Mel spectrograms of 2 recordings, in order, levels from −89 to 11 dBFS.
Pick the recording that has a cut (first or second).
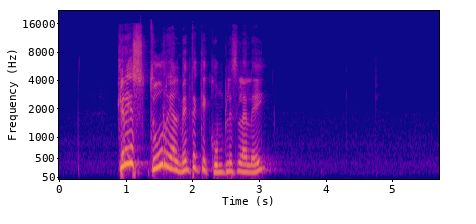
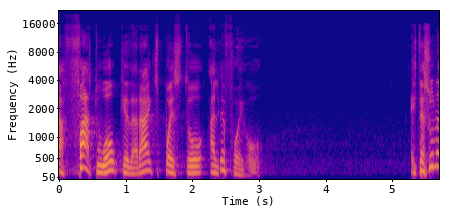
second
